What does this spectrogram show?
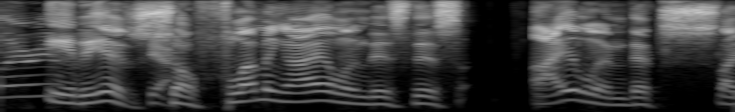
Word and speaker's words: Fleming: You guys know where Fleming Island is? Never even heard of it. Fleming Island is in the Jacksonville area? It is. Yeah. So Fleming Island is this island that's sort of in the St.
